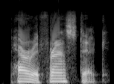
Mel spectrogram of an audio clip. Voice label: "periphrastic", American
